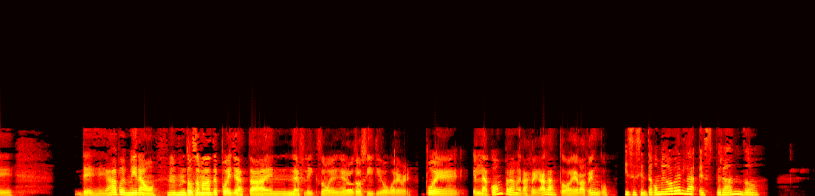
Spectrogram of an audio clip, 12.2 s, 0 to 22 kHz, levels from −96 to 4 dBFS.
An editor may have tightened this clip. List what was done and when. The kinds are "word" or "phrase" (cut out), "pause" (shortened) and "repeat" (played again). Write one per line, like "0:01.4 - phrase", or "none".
0:06.3 - pause
0:09.2 - pause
